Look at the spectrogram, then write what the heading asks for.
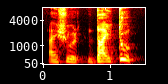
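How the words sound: The stress is on the word buy. The tickets should be given, not bought. "je vais insister sur le verbe buy"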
